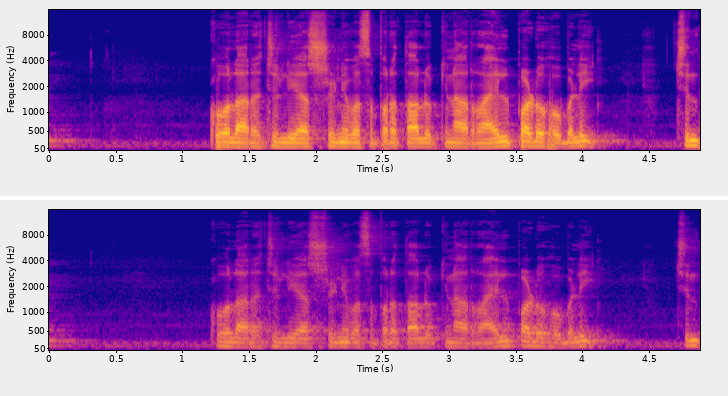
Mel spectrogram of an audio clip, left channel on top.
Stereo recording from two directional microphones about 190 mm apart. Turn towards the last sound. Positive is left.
turn(degrees=40)  # may be behind; listen again after turning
